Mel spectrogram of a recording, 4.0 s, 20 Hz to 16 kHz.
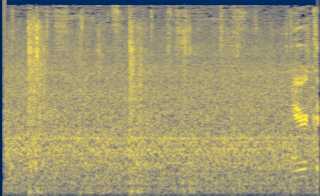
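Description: Steady road and engine noise inside the cabin of a 1996 Mercury Mystique cruising at about 68 mph. A man's voice comes in just before the end.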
